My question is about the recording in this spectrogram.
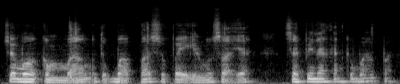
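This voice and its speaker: A man quoting a village mystic who urgently begs him not to leave, speaking in a lower, insistent voice. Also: moderate pace, gravelly, dark tone, slightly rough. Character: older village man boasting of powers.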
